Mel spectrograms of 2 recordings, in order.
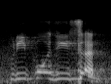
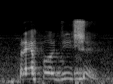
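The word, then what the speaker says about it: preposition: प्रेपोजिशन, प्रेपोजिशन, ये जो ओ है, ये ओ यहाँ जो हमारी ओ होती है उसकी प्रोनाउंसिएशन आ होती है। जो ओ होती है उसकी प्रोनाउंसिएशन हम लोग अ कहते हैं। प्रेपोजिशन, प्रीपोजिशन नहीं, प्रेपोजिशन।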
